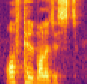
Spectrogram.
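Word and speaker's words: ophthalmologist: उसके बाद है ऑफ्थेल्मोलॉजिस्ट, इसकी प्रोनाउंसिएशन है जो जहाँ PH आ रहा है वहाँ F की आवाज़ आती है, ऑफ्थेल्मोलॉजिस्ट।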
